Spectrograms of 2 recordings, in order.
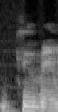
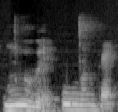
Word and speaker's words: Ncube: So if you can pronounce the Ncube, be my guest. But the English have said Ncube, which does not make any sense whatsoever. But yeah, so it's Ncube.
